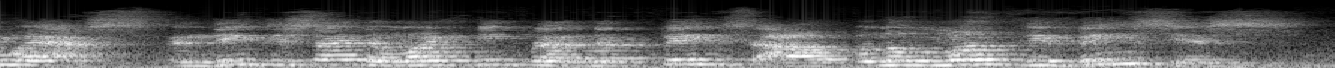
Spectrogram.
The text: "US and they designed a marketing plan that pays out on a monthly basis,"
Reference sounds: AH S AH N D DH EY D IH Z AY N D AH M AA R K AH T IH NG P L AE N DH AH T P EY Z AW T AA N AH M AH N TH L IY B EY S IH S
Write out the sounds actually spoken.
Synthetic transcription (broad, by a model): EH S AH N D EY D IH S AY D AH M AA R K AH T IH NG P L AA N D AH T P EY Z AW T AA N AH M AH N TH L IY B EY S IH S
